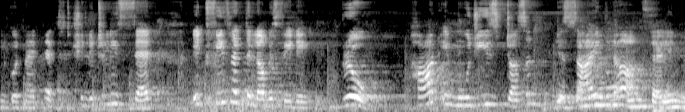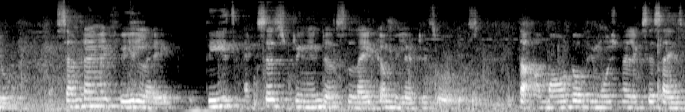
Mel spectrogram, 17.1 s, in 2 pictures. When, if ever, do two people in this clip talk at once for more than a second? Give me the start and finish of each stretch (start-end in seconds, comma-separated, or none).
6.9-8.1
